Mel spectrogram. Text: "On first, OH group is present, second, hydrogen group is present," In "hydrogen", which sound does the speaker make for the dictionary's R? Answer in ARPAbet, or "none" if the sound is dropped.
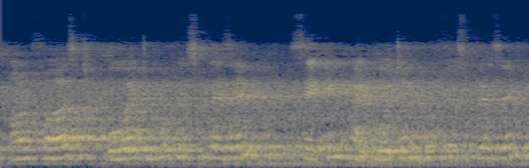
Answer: none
